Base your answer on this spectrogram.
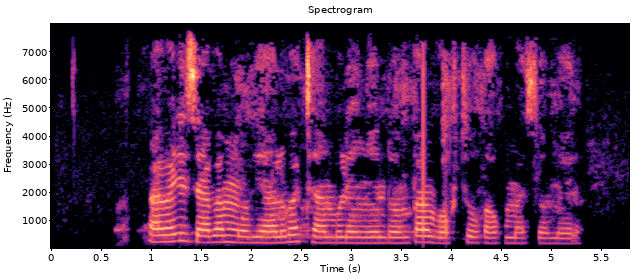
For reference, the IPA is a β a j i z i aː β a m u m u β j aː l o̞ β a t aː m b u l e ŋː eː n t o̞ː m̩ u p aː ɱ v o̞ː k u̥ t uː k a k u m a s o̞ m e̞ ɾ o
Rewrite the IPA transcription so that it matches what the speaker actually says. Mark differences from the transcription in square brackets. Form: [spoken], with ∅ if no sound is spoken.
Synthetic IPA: a β a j i z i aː β a m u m u β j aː l o̞ β a t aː m b u l e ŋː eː n [d] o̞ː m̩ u p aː ɱ v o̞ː k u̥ t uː k a k u m a s o̞ m e̞ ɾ o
